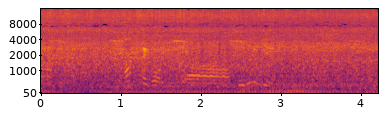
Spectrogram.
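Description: Steady rumble of a vehicle driving through city street traffic, with faint voices talking underneath.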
